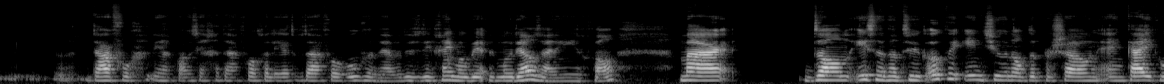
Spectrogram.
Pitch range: 180-205 Hz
